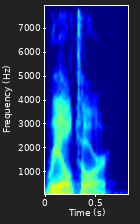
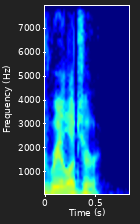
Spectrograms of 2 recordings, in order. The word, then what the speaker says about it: realtor: Branjo says, I just gave a realtor orientation and told them how to pronounce realtor. Just two syllables. I for the longest time, I thought it was realtor. But it's you're right. It's realtor. Ladies and gentlemen, we are 38% away from a hype train.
